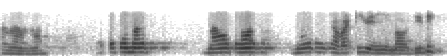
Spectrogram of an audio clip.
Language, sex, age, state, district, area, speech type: Sindhi, female, 45-60, Gujarat, Junagadh, urban, conversation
